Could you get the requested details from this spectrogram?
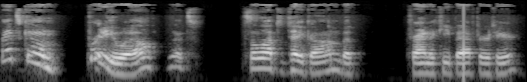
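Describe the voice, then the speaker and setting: A man's voice: on the high side, very animated, moderate pace, mellow. A teenage American man from Pennsylvania, a film reviewer giving brief, modest answers in a casual interview. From Pennsylvania, USA. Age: teens.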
